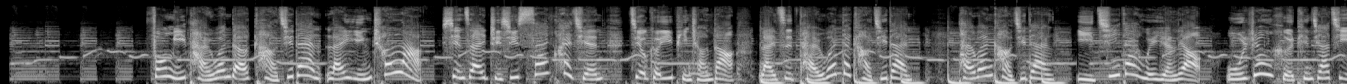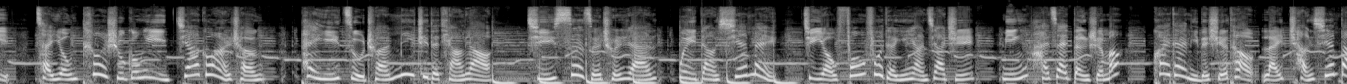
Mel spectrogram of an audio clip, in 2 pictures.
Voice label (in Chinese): 女 国 大音; 烤鸡蛋成品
